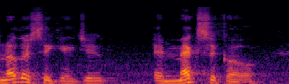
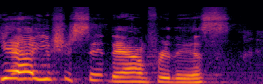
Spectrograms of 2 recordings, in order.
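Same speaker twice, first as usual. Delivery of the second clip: put-on Southern Tennessee accent in a higher, ladylike pitch; 8 semitones higher than usual. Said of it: "little Southern lady from Tennessee".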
